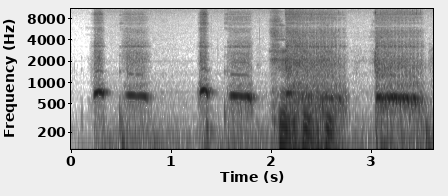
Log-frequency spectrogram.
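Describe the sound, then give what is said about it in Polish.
A person whistles bird-like calls with their mouth, using no instrument, in the way they lure birds: short paired chirps in a steady pitch followed by longer warbling notes, with breathy bursts between phrases and no talking. “Teraz w Cegłowie, jak mieszkam, to nawet potrafię ptaki wabić w ten sposób.”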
